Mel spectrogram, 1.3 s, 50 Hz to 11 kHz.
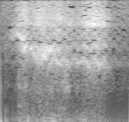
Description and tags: Traveling through a space chute?
This was one of a few effects I made for a few friends making a side-scrolling video game when they were in college.
This was recorded using a crappy, brandless PC microphone; recorded directly to PC using Sound Recorder in windows 95. Original waveform was a sample of my own voice, with post-effects added.
distortion, chute, fuzz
